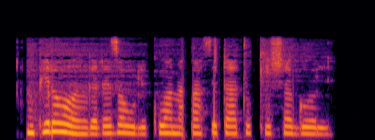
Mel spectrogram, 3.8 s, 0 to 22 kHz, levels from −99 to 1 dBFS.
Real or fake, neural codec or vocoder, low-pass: real; none; 7.2 kHz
